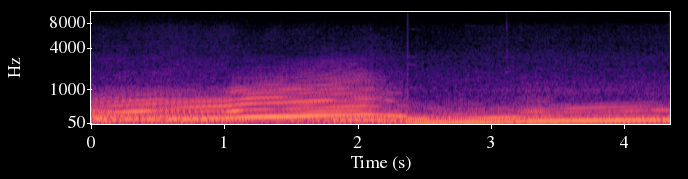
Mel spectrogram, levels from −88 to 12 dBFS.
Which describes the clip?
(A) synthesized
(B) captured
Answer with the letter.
B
